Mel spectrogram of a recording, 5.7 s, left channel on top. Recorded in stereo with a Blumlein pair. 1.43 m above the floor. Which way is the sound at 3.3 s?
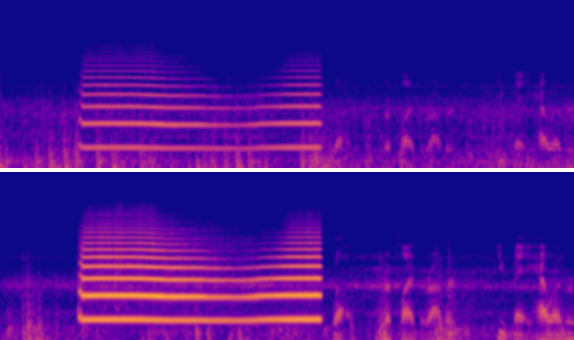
65° right.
